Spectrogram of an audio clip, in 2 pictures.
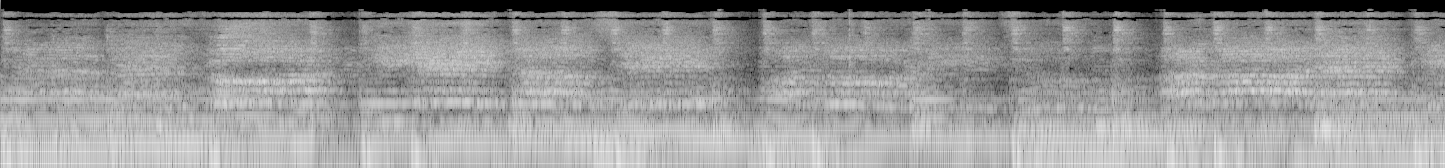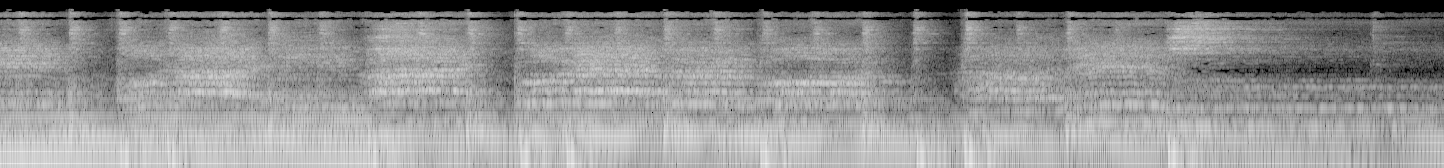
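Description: Children's choir singing a Christmas song in unison, in phrases, over sustained chords from an electronic keyboard.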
